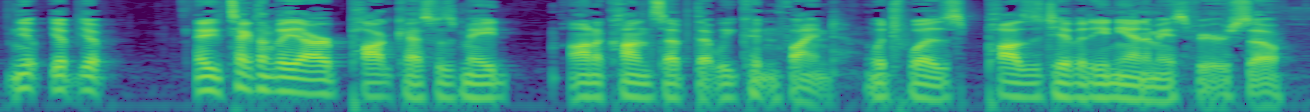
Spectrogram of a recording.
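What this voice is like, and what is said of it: Usual voice. Nothing is said of it.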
